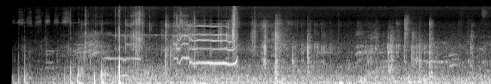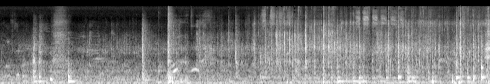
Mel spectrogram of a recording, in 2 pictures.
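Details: Stray tabby cat with gorgeous fur, a female, searching for food near a trash can on the street; one clear rising-falling meow with bright harmonics around four seconds, amid clatter, rustling and low background noise.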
